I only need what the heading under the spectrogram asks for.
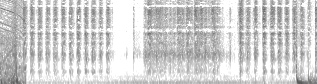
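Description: Rhythmic scraping of a coconut grater: a quick run of about a dozen rasping strokes, a brief pause, a longer continuous scrape, then another burst of strokes. Loud and harsh, with no voices.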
